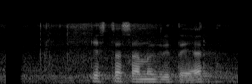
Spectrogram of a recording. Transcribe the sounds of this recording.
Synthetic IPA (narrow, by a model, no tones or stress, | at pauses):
t̪est̪asamʌɡɾit̪ʌjar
